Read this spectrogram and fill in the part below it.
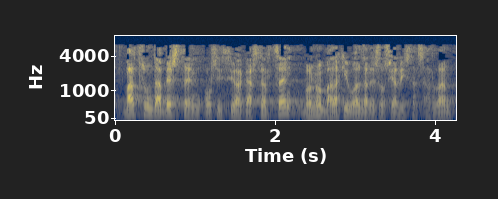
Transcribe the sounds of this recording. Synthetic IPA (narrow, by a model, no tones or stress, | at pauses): bat͡sund̪abe̞st̪e̞mpo̞sisio̞akast̪e̞ɾt͡se̞mbwenombaðakiɣuald̪erðiso̞sialist̪asaɾð̞an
